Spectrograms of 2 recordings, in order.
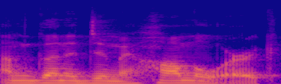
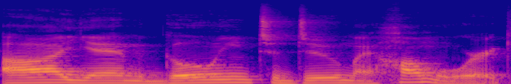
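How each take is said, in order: First: It is contracted to 'I'm gonna'. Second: Every word is said in full.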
